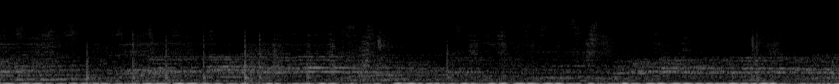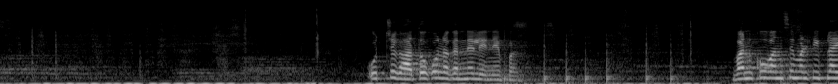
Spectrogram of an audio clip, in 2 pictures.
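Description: A young woman speaks steadily, as if explaining a lesson.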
